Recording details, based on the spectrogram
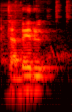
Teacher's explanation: en japonais, il n'y a pas de différence entre le R et le L. Dans les deux cas, on prononce ça un peu comme un R roulé.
